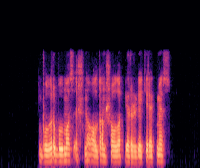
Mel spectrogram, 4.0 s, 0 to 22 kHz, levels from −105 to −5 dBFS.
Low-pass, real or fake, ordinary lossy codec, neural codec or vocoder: 7.2 kHz; real; Opus, 64 kbps; none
